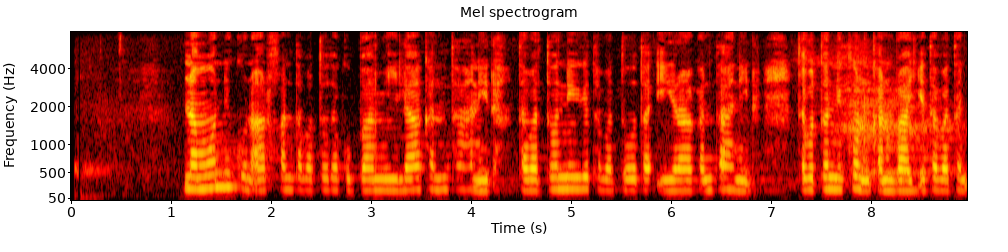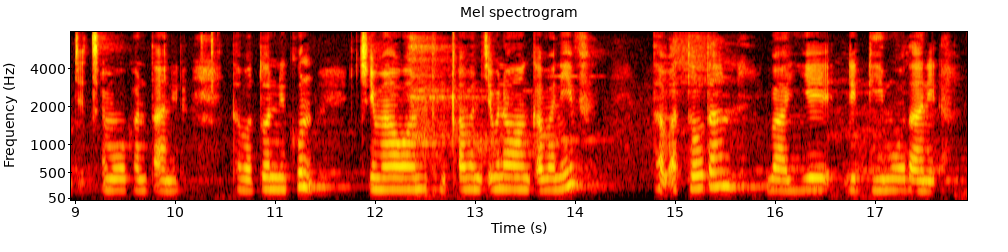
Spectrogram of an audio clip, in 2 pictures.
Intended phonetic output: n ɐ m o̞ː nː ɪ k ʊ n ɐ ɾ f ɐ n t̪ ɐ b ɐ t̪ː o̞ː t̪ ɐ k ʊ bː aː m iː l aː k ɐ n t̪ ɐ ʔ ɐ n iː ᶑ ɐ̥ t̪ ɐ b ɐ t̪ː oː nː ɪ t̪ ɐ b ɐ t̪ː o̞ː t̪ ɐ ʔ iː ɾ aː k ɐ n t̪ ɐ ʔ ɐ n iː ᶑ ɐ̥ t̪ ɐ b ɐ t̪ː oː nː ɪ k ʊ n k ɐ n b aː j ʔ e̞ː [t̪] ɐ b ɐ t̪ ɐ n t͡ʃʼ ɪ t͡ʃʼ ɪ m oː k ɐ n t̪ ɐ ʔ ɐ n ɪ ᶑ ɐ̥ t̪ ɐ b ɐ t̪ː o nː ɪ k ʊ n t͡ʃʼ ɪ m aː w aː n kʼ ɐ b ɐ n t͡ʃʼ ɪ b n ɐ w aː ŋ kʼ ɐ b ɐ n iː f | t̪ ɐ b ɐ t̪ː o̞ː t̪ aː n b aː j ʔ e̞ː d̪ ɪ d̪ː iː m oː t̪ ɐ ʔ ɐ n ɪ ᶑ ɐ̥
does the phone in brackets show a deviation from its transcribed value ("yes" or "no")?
no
